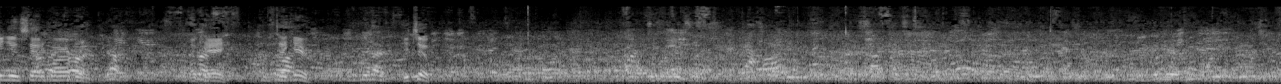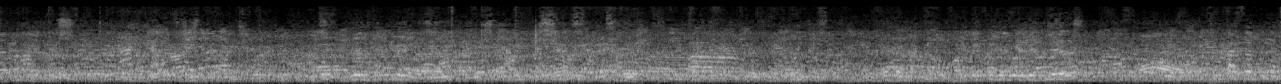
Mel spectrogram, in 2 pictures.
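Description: A crowd chatters all around in a large room.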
